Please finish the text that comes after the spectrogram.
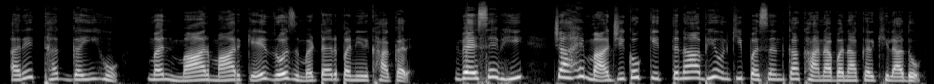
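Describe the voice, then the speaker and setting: A woman's voice: a little high, darkish tone, dry recording, clean studio sound. A woman voicing a self-assured young wife, a politely defiant daughter-in-law who explains herself firmly in a family story. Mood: quietly fed up. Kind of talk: acted dialogue in a family story.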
